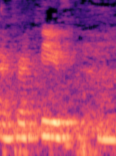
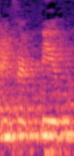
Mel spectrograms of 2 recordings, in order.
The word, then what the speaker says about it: efektif: Kata efektif itu seringkali diucapkan tanpa sadar, padahal kata yang benar adalah efektif, bukan efektif. Pada huruf akhirnya itu F, bukan P.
